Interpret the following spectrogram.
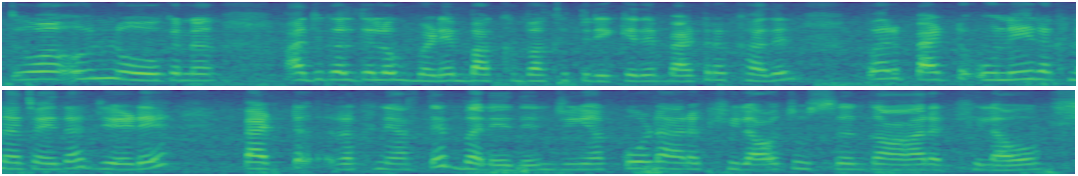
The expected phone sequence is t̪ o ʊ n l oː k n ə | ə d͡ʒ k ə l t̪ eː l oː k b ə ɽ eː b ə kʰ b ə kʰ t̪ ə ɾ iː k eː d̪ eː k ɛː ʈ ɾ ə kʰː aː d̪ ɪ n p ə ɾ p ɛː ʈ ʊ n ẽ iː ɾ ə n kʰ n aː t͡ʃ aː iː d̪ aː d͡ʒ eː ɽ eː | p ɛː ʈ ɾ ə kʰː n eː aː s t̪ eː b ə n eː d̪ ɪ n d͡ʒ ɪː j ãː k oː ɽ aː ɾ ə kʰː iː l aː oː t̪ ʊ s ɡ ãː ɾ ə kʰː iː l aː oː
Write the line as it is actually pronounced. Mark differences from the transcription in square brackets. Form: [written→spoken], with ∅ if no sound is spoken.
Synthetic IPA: t̪ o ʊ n l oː k n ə | ə d͡ʒ k ə l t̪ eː l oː k b ə ɽ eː b ə kʰ b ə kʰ t̪ ə ɾ iː k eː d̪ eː [k→p] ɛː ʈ ɾ ə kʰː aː d̪ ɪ n p ə ɾ p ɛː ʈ ʊ n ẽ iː ɾ ə [n→∅] kʰ n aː t͡ʃ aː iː d̪ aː d͡ʒ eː ɽ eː | p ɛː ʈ ɾ ə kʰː n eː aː s t̪ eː b ə n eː d̪ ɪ n d͡ʒ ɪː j ãː k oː ɽ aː ɾ ə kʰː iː l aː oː t̪ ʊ s ɡ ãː ɾ ə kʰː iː l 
